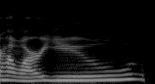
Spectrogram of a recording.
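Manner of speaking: high, slow, drawn-out "How are you?"; stretched sing-song greeting. Real, not acted. Greeting a viewer twice.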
